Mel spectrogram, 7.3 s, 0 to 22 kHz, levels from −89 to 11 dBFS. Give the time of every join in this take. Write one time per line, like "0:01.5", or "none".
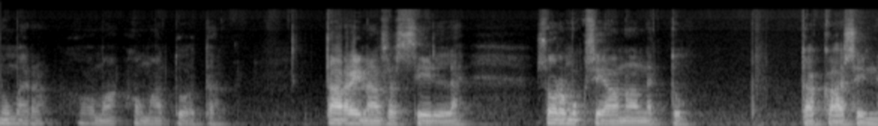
none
